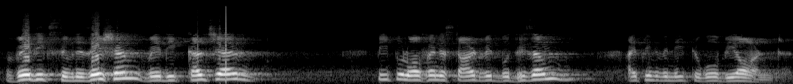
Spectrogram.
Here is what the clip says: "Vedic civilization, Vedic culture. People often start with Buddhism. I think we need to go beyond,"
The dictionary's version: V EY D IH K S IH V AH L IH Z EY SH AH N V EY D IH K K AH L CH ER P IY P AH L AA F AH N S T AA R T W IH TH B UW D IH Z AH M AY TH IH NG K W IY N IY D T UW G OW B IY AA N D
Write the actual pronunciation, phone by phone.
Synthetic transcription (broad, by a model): V EY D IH K S IH V AH L IH Z EY SH AH N V EY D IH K K AH L CH ER P IY P AH L AA F AH N S T AA R T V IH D B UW D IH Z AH M AY T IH NG K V IY N IY D T UW G OW B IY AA N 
